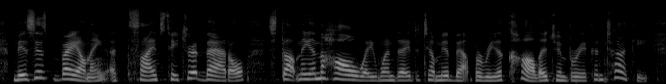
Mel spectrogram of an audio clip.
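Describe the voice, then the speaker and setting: The pace is fairly quick with ordinary pitch variation, on a very clean recording with a silent background. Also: woman. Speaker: retired teacher. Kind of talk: life story talk. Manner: fast.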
